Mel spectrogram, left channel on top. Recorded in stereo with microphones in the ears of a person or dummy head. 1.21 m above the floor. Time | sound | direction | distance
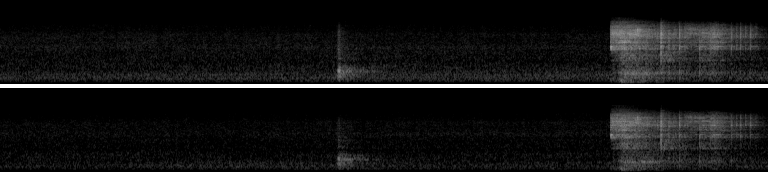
3.4 | a whoosh | 25° left (ahead or behind) | 0.6 m
6.1 | a hiss | 10° left (ahead or behind) | 0.6 m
